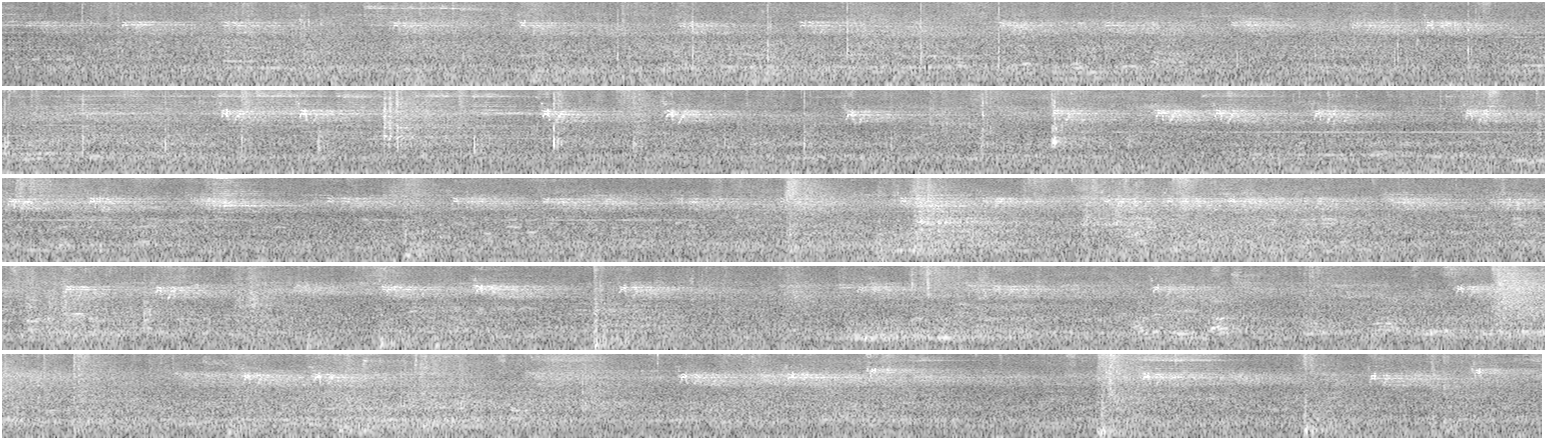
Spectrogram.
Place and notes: bangalor, karnataka, airport, custom hall
behind the passport
control - a second recording of the same sitation - from a different angle
inernational soundscapes - social ambiences and topopgraphic field recordings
